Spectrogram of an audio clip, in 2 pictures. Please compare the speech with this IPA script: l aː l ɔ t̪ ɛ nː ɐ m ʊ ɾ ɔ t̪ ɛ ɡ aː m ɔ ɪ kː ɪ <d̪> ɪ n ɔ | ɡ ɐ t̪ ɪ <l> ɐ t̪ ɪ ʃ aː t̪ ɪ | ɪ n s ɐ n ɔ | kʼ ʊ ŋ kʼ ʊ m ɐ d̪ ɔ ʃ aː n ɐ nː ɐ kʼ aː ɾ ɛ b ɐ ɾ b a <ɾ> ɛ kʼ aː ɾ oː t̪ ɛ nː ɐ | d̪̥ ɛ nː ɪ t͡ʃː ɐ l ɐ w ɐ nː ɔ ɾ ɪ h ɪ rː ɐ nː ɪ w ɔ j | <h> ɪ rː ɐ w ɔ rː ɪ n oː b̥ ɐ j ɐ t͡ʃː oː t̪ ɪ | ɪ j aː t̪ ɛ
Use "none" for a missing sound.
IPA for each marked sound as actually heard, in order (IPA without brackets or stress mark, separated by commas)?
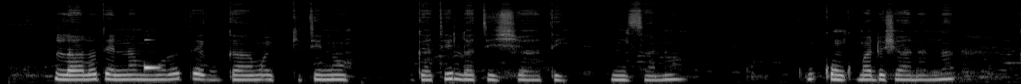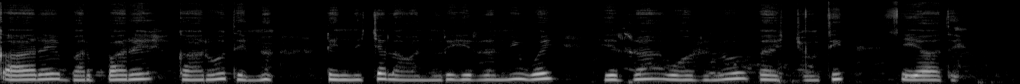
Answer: t̪, l, ɾ, h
